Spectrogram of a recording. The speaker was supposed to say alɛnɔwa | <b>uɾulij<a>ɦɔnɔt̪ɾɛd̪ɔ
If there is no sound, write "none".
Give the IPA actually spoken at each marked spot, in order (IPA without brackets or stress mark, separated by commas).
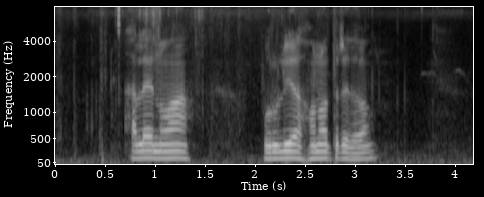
p, a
